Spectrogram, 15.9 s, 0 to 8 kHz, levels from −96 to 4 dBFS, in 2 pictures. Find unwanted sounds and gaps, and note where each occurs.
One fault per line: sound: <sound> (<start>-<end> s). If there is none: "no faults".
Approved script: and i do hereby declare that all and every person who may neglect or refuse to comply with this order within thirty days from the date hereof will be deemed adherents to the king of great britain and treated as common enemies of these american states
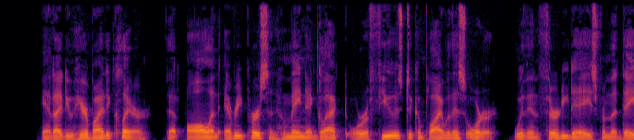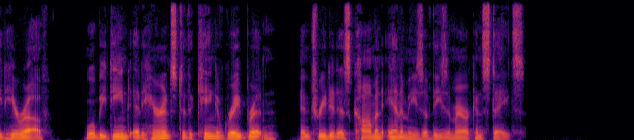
no faults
